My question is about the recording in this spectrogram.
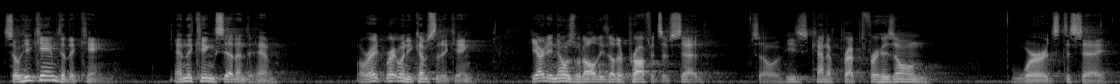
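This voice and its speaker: A man's voice: lowish voice, moderate pace, fairly bright tone. A male preacher reading scripture aloud and then retelling it in casual language. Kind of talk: Bible reading with sermon commentary. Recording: long hall reverb.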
